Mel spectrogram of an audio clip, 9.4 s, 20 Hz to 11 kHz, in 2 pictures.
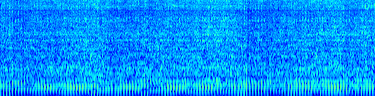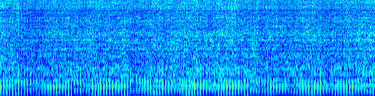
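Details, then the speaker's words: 1971 110 tractor, single-cylinder, after taping a spark plug wire that was rubbing and falling apart (new wire still needed): steady clean chug at about three beats a second with no snapping or misses; running fixed, needs some adjusting. "It's gonna need a new spark plug wire, but it's running. I don't hear it anymore. Let's give it another shot. Let's see if it's fixed. got to do some adjusting, but yeah, I'd say it's fixed."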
